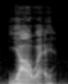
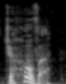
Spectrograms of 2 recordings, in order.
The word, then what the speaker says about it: Yahweh: I need to actually bring up Yahweh. Because yes, that's apparently a decent guess as to how our new old friend the Tetragrammaton is pronounced. The letters more or less map to YHWH, then you sprinkle in some vowels. A less good way to guess at the pronunciation of the Tetragrammaton is Jehovah.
